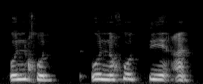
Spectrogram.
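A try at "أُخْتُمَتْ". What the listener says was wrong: Kenapa ada ain? Hurufnya tertukar tadi.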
